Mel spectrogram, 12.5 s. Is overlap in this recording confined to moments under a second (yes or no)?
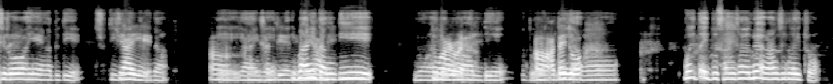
no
